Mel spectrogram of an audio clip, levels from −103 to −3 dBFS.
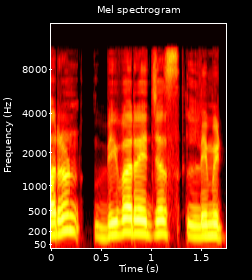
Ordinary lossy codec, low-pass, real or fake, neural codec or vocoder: none; 10.8 kHz; real; none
